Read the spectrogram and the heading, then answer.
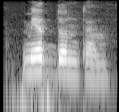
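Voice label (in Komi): "меддонтӧм", Komi, female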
